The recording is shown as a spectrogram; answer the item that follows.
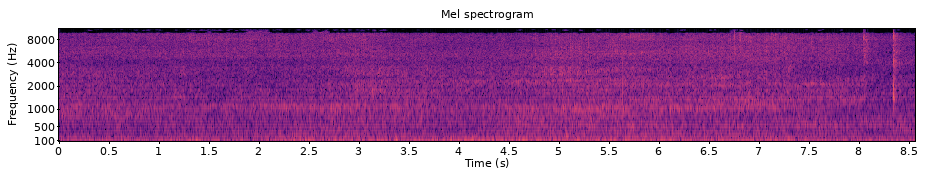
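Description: Steady low rumble of an Audi SUV's engine running at idle close by, a little louder from about two seconds in.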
